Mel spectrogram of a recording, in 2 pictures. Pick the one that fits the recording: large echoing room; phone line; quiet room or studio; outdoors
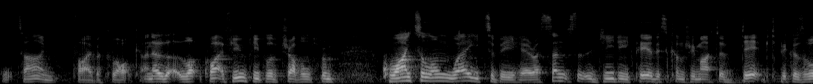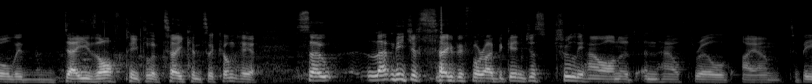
large echoing room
